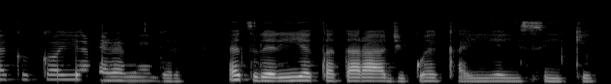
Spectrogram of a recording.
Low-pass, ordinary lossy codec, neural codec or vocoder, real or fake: none; none; none; real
